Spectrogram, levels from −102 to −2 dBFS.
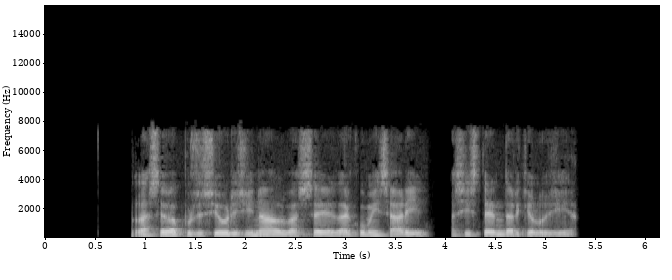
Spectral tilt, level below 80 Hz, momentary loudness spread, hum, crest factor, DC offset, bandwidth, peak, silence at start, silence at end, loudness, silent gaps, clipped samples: -5.5 dB/octave; -62 dBFS; 10 LU; none; 16 dB; under 0.1%; 8 kHz; -12 dBFS; 0.9 s; 0.85 s; -28 LUFS; 3.89-4.05 s; under 0.1%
